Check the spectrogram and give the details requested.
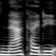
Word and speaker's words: naked: But if I say he looked naked, looked is looked verb and naked is nackid adjective.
